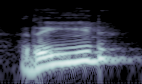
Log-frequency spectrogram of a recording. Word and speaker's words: read: difference is the pronunciation read basic form and red is the past form the spelling is same so both these words have same spelling but their pronunciation is different when we are studying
